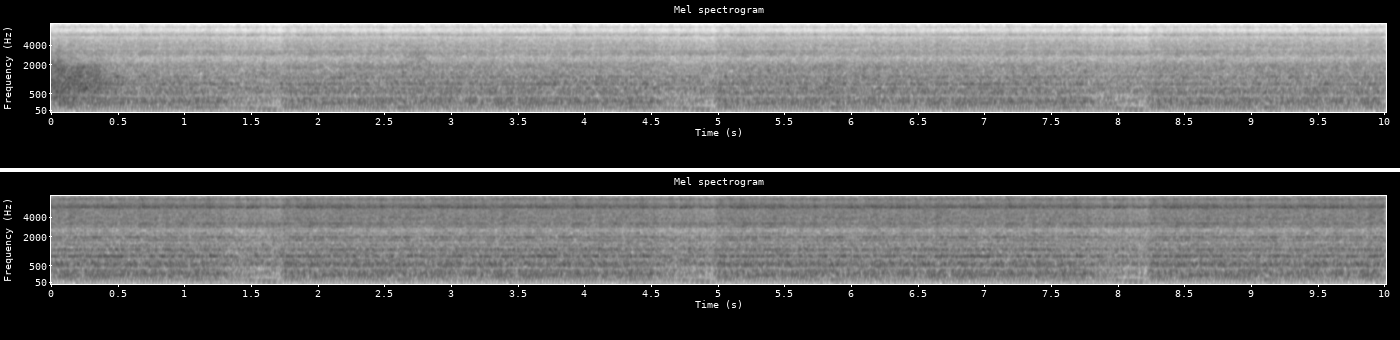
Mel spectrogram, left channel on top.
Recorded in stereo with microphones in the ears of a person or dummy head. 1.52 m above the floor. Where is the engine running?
90° right.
